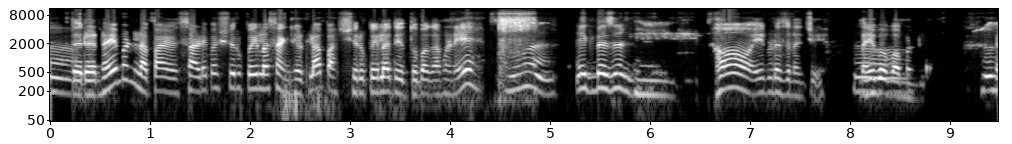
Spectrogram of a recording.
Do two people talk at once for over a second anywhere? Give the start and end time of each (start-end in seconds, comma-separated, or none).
none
